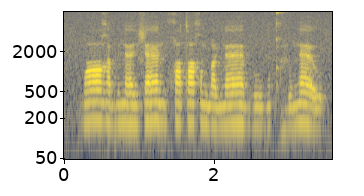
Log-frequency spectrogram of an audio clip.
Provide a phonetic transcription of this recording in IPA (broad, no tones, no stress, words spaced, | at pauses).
bɑːʁæbynæːi̯ ɬæːno̤ χʷæ tˤɵi̯χoŋwɑi̯ næːbo̤u̯wo̤ŋ qʼe̤u̯ næu̯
